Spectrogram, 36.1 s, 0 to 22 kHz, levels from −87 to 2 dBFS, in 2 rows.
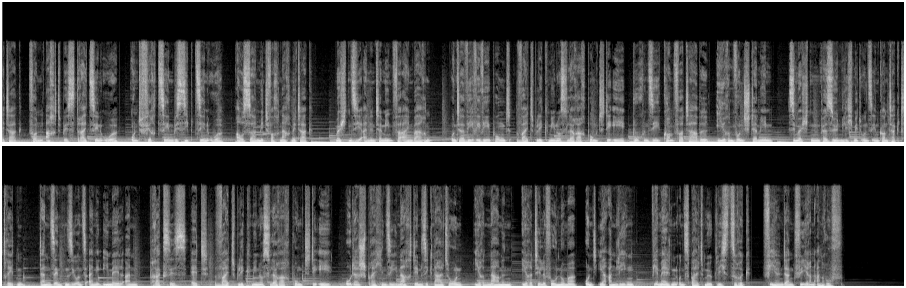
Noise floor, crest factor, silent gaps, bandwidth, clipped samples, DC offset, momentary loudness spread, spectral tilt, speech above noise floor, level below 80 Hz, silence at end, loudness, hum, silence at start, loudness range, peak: -69 dBFS; 12 dB; none; 16.5 kHz; under 0.1%; 0.3%; 6 LU; -5 dB/octave; 57 dB; -32 dBFS; 1.3 s; -13 LUFS; none; 0 s; 2 LU; 0 dBFS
